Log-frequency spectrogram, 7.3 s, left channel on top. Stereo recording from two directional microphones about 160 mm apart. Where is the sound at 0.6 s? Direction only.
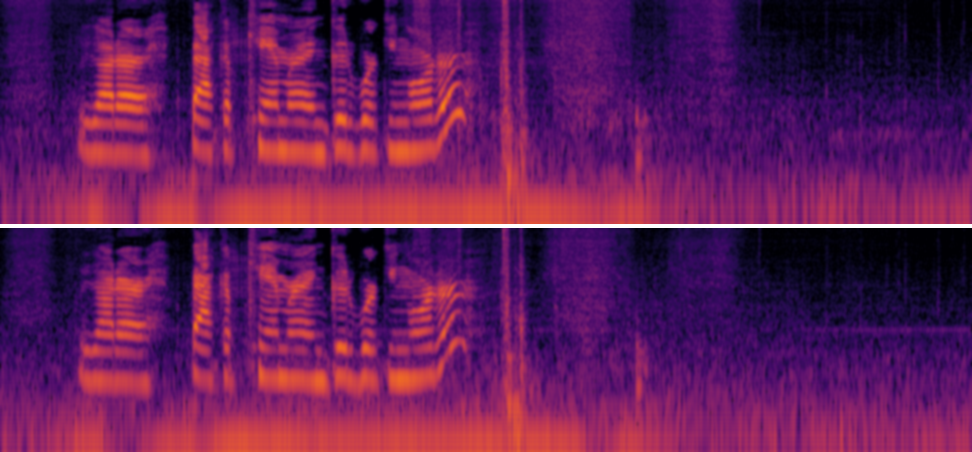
25° left (ahead or behind).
